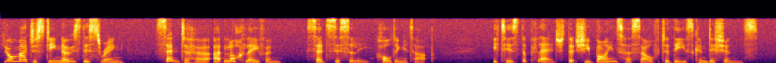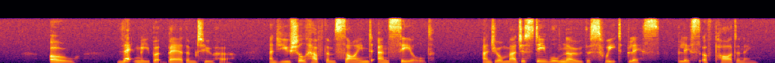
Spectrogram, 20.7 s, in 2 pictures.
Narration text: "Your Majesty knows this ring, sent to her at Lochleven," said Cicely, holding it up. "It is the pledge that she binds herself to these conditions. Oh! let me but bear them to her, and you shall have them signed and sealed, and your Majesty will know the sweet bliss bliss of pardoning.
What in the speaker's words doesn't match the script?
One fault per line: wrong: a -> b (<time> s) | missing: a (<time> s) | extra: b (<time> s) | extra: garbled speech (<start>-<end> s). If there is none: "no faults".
no faults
